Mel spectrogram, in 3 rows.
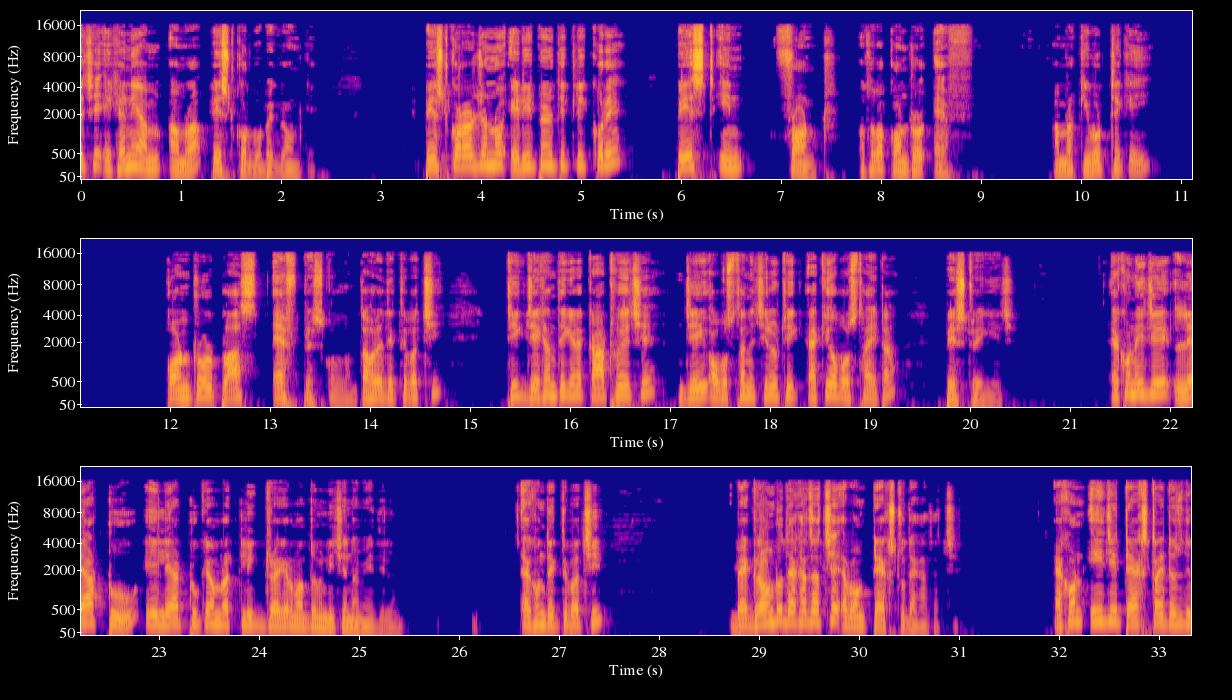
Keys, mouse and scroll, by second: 3.9 click, 9.0 click, 12.8 ctrl+f, 23.4-27.0 drag, 31.8 click.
